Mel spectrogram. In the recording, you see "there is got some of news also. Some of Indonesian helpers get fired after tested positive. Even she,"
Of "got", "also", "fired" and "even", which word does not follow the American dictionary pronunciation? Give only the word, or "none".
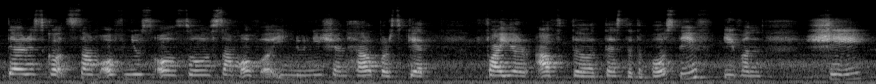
fired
